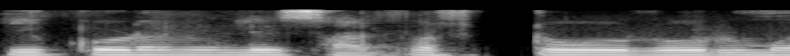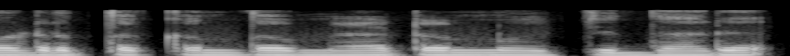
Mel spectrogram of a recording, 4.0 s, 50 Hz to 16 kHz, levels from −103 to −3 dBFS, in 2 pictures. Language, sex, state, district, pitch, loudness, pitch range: Kannada, male, Karnataka, Koppal, 145 Hz, -23 LUFS, 145-155 Hz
